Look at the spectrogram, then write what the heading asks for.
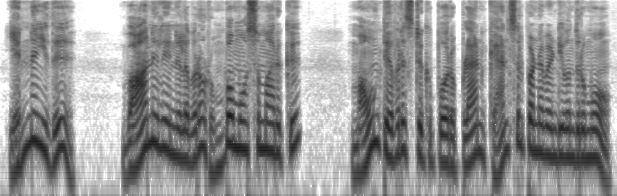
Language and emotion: Tamil, fearful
